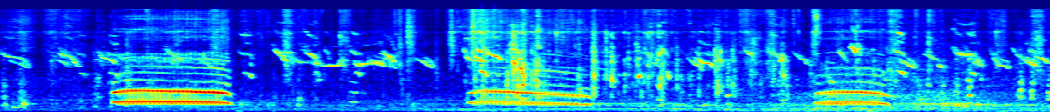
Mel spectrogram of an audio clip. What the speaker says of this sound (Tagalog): And Noki is here. My favorite chicken.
